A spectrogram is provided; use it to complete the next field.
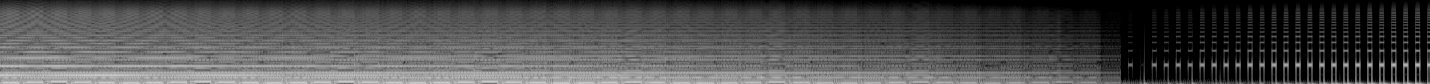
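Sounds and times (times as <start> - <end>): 
25Hz synth tone on CSG8580R5 sound chip: 0.0 - 11.2.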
